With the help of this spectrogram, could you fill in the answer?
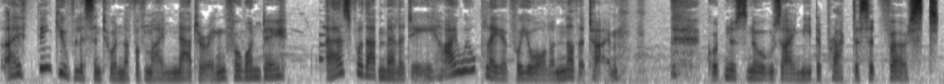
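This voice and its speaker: Low, slow, wise old lady. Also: lively intonation, creaky, full character voice. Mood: warm, modest. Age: older. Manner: measured, reflective, gently self-deprecating. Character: wise, gentle elderly woman, an immortal, wistful and modest. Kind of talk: video game character acting. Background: faint music.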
